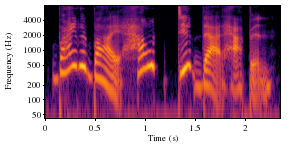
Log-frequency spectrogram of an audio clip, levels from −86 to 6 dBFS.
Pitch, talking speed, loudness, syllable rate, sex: 295 Hz, 180 wpm, -17 LUFS, 4.1 syllables/s, female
